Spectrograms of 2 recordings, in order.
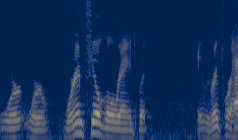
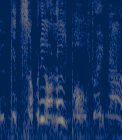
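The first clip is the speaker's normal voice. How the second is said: mock, very high, shrill screaming; 4 dB quieter than usual. Retelling how the coach reacted to wet footballs: imitating someone screaming. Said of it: "screaming at me".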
